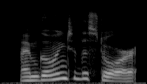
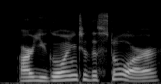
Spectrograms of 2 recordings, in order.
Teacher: I'm going to the store ends on a falling intonation. It's a statement of fact. But are you going to the store has a rising intonation at the end, indicating a question.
